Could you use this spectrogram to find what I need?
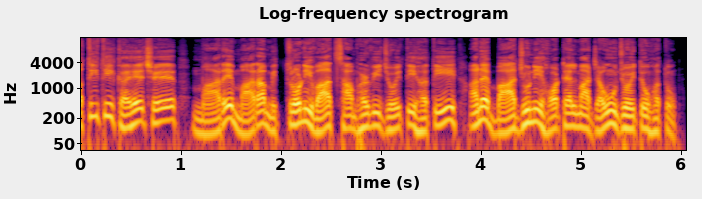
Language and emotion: Gujarati, disgusted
